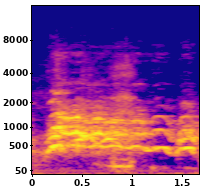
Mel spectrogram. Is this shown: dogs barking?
yes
